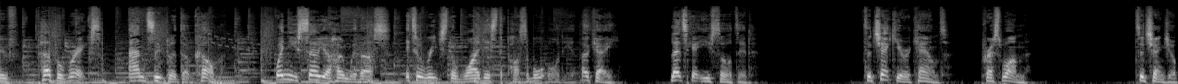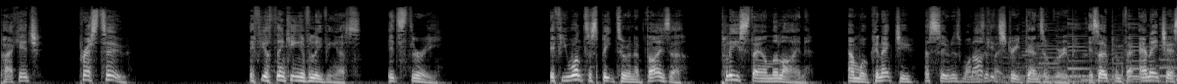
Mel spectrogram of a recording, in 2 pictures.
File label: on hold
